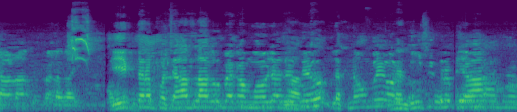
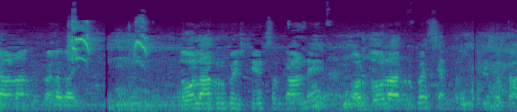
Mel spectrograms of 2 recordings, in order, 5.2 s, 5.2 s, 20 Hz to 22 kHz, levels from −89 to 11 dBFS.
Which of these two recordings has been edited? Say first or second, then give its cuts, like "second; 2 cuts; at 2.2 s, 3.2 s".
first; 1 cut; at 1.0 s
